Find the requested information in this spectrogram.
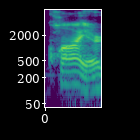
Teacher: we have a diphthong here plus a schwa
